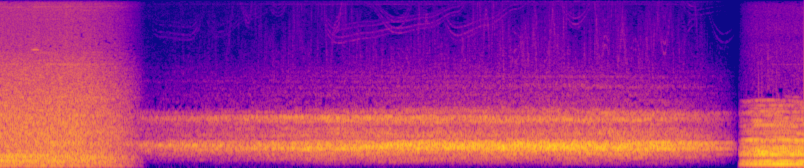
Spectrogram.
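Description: Eerie ambient drone that slowly swells, with faint high gliding squeals over it, following a steady outdoor background noise in the first two seconds. About nine seconds in it cuts off abruptly and music with a heavy bass begins.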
